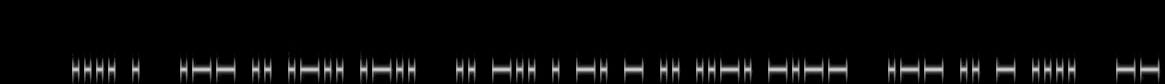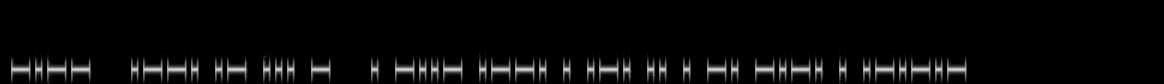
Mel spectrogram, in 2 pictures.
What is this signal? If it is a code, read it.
Morse code, heard as a keyed tone, about 20 wpm, 700 Hz. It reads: HE WILL IDENTIFY WITH MY PAST EXPERIENCE.
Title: Sentences from Top 1000 Words - Review Part 6 - 20wpm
